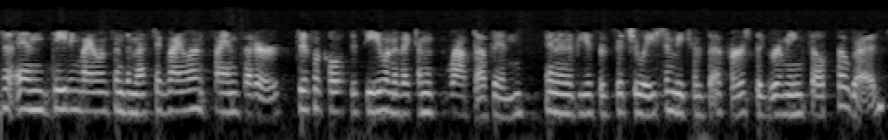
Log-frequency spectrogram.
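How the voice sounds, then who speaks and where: A woman giving earnest, measured public testimony by phone, with frequent ums, her voice on a crackly line that keeps fading in and out. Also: lowish voice. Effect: crackly phone line that fades in and out. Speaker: member of the public testifying at a hearing. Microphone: phone call-in.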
